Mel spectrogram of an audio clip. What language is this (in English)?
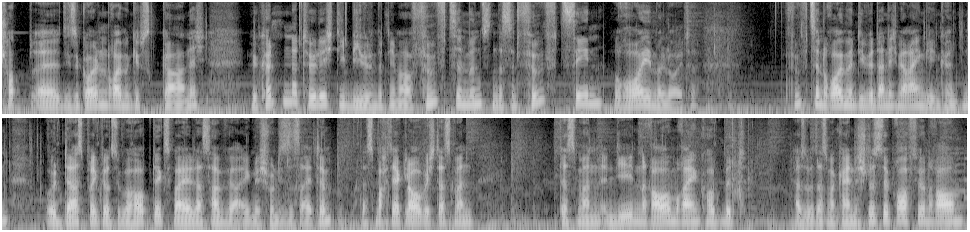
German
